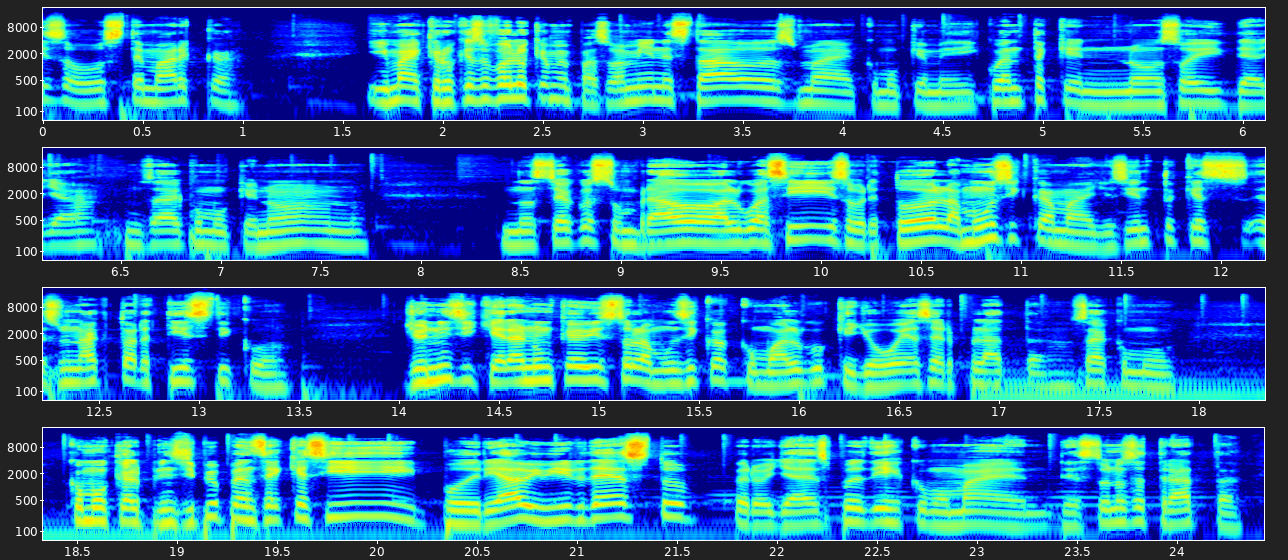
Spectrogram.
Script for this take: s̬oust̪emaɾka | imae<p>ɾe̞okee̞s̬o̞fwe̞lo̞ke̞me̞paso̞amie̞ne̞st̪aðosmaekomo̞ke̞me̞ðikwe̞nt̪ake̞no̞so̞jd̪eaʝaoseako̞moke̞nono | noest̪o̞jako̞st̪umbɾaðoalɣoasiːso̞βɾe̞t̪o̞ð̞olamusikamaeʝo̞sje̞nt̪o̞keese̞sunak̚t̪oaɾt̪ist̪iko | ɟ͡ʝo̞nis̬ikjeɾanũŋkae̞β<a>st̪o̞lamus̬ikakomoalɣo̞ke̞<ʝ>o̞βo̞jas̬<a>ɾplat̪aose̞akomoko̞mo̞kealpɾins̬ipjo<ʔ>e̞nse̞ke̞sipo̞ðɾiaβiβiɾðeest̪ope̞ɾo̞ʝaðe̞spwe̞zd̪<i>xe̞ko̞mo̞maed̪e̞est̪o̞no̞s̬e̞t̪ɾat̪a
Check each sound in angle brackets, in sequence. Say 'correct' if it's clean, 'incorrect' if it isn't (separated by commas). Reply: incorrect, incorrect, correct, incorrect, incorrect, correct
